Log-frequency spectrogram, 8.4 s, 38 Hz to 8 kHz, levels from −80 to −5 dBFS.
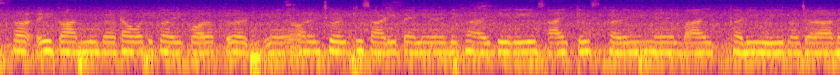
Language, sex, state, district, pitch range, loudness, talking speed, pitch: Hindi, female, Bihar, East Champaran, 190-200 Hz, -15 LUFS, 200 wpm, 195 Hz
